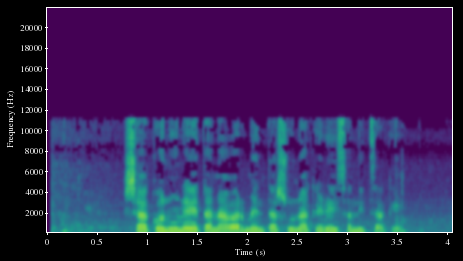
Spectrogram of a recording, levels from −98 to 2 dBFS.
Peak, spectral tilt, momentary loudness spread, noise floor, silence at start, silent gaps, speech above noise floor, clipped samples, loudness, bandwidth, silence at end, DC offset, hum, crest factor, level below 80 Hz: -6 dBFS; -3.5 dB/octave; 13 LU; -49 dBFS; 0.05 s; none; 27 dB; under 0.1%; -22 LUFS; 11.5 kHz; 0.45 s; under 0.1%; none; 16 dB; -64 dBFS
